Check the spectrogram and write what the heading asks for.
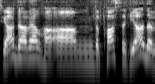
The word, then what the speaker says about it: yadav: The pasuk yadav, it's a Greek sieve. It says, Vayisa Aaron es yadai, he lifted up his hand, but it's spelled yadai, and it's read yadav.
